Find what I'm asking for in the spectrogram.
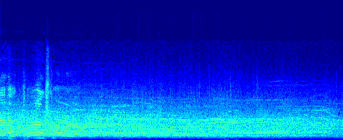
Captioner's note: crowd cheers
